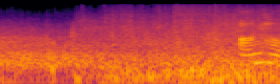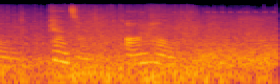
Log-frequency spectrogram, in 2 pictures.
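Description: Heavy vehicle engines rumble low as armoured vehicles roll along.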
